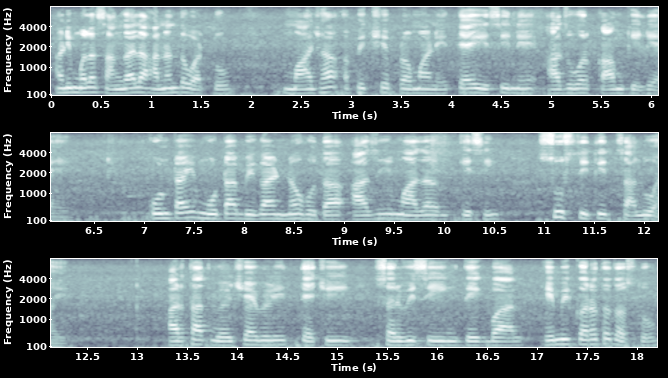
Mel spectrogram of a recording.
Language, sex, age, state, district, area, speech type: Marathi, male, 45-60, Maharashtra, Raigad, urban, spontaneous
